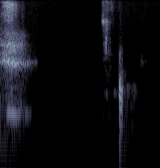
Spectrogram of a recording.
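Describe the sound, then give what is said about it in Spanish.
A sharp sneeze bursts out, followed after a brief pause by a short second huff or vocal noise, then quiet. “Salud.”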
